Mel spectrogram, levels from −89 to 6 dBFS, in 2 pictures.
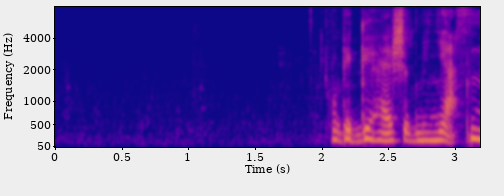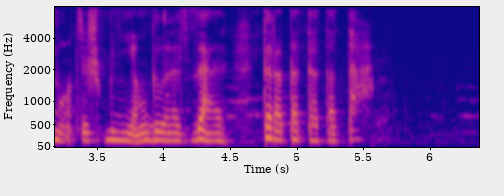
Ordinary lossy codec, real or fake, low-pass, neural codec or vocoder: none; fake; none; codec, 16 kHz, 4 kbps, X-Codec, HuBERT features, trained on general audio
